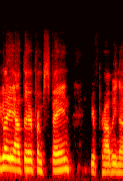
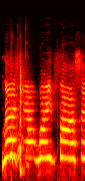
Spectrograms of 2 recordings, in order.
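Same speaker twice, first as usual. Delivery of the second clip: high, loud, drawn-out fan holler; mock fan call; 5 dB louder, much slower than usual. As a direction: stretch the name out like a hammed-up fan. Joins in the mock fan greeting.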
